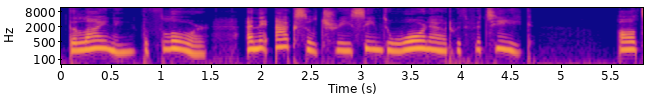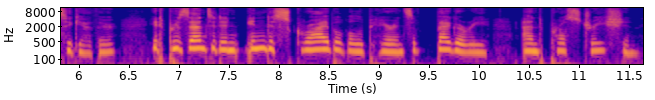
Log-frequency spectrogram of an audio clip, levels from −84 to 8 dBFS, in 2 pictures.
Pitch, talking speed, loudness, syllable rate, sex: 235 Hz, 115 wpm, -20 LUFS, 4.7 syllables/s, female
